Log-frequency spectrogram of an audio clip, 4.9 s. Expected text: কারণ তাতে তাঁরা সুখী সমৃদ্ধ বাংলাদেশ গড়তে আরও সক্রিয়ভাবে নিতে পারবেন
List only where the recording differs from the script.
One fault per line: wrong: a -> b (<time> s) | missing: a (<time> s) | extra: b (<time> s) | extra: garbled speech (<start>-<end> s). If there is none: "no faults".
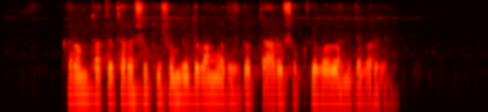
no faults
